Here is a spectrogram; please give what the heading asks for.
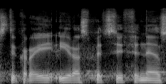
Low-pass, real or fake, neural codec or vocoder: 14.4 kHz; fake; codec, 44.1 kHz, 7.8 kbps, DAC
